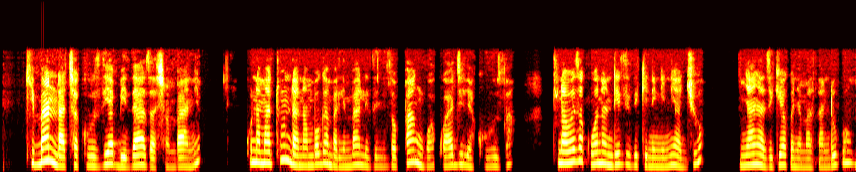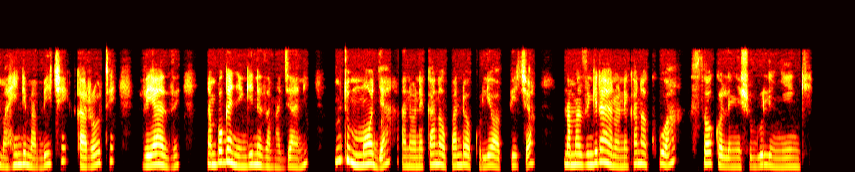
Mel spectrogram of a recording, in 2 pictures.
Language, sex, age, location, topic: Swahili, female, 25-35, Kisumu, finance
